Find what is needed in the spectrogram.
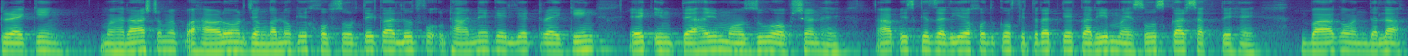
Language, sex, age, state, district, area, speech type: Urdu, male, 30-45, Maharashtra, Nashik, urban, spontaneous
